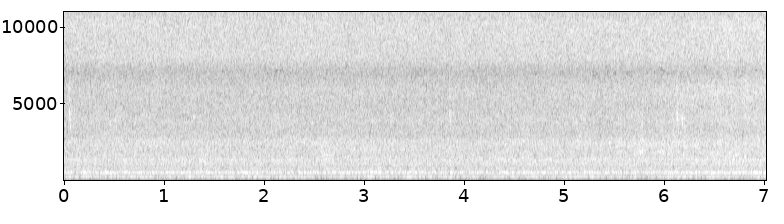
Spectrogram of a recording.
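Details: Honey bees at a beekeeper's colony, one of several gathered this year, give a continuous, even, layered drone that holds without a break for the whole stretch and has no other clear sounds.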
